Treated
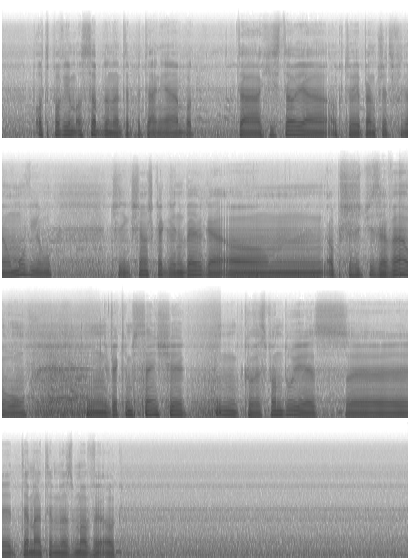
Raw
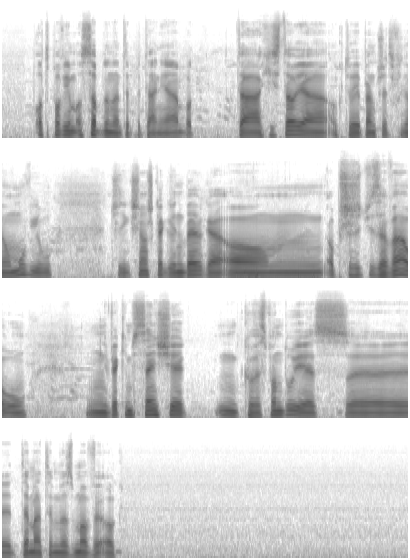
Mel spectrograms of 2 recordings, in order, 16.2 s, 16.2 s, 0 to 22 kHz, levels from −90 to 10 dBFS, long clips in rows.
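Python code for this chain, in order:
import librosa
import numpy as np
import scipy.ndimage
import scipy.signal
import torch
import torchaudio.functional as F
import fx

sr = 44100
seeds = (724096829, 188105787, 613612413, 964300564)

y = fx.bin_compress(x, sr, power=0.4)
y = fx.low_shelf(y, sr, hz=270.0, db=9.0)
y = fx.band_squash(y, sr, depth_pct=100, at=(8.03, 10.31))
y = y * 10.0 ** (-3.5 / 20.0)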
